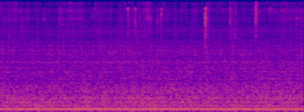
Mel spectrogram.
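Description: Steady, dense bubbling of water at a rolling boil as ground beef is broken up in it, continuous and close, over a low electrical hum, with no talking.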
